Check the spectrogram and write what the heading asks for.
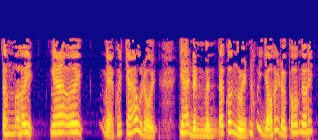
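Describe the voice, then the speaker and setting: A frail, bedridden old grandmother, high and quavering, her pleas breaking into sobs, as a male storyteller puts her on. The pitch swings widely and sounds a little husky. It comes through a dull, lo-fi recording. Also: lively intonation, moderate pace, dry recording. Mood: tearful joy.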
